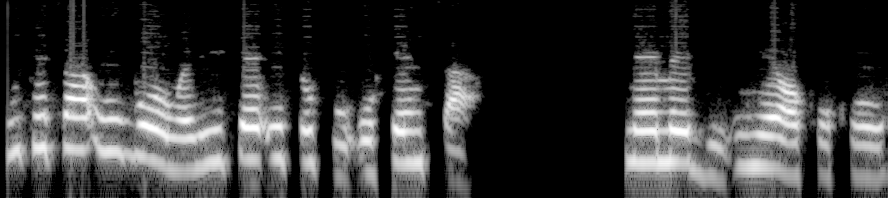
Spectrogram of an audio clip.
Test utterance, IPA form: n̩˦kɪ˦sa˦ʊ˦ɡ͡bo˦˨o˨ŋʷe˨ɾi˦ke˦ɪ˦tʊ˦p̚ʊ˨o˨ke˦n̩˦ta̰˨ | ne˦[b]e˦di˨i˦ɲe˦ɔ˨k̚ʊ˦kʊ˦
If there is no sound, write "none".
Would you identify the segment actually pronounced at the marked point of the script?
m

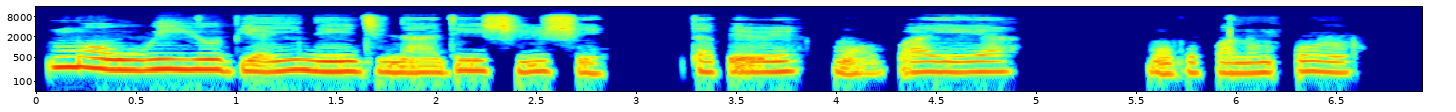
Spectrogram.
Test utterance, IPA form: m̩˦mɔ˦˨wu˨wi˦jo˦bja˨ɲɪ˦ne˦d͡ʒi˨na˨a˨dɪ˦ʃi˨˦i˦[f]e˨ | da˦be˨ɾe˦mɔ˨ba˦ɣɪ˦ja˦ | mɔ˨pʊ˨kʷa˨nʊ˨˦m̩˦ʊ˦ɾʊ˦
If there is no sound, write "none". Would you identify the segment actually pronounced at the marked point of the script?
ʃ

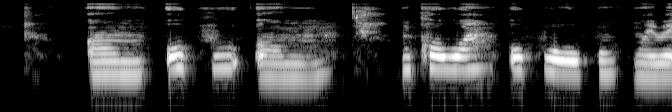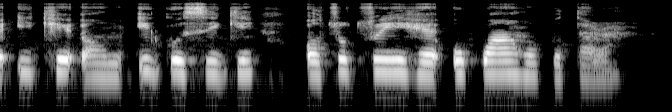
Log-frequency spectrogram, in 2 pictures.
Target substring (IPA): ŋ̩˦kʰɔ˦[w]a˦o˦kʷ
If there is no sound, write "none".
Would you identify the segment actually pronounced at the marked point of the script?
w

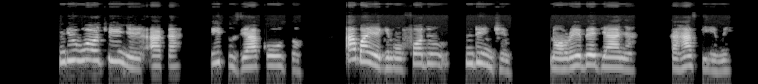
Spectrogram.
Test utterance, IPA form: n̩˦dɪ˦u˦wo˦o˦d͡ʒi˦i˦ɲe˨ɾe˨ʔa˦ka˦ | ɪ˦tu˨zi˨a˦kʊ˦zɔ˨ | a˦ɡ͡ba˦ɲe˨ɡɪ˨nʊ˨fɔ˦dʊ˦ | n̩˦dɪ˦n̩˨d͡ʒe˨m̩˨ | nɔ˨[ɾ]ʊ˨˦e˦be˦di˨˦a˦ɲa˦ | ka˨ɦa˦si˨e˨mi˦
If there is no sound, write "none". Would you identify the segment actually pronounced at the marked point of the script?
ɾ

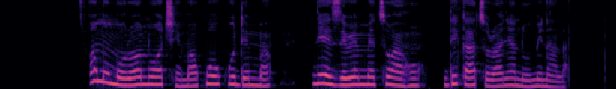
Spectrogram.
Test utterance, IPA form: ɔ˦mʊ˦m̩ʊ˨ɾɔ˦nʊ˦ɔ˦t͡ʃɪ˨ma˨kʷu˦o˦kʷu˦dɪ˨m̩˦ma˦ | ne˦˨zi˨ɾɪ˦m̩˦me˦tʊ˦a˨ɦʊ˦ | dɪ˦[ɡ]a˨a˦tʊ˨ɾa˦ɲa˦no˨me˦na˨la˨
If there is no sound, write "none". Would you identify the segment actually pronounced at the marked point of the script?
k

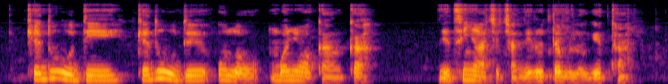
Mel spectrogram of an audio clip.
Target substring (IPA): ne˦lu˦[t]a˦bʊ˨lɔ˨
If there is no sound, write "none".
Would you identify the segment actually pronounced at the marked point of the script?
t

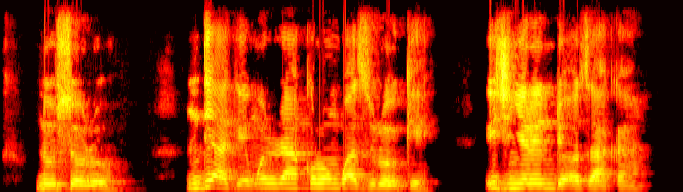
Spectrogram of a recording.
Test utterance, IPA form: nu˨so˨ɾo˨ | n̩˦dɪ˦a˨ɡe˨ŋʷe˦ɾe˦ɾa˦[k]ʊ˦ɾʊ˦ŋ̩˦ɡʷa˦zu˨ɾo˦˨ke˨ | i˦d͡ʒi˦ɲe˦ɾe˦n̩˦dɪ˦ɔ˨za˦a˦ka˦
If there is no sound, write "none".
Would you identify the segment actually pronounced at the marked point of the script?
k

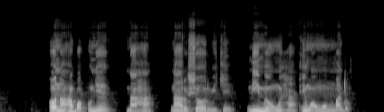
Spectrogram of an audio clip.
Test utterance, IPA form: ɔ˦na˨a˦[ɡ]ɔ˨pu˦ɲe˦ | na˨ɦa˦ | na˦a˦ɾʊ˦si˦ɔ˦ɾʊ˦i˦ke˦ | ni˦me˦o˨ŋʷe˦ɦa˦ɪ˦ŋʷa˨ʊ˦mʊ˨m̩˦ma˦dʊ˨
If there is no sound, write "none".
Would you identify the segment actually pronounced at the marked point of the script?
ɡ͡b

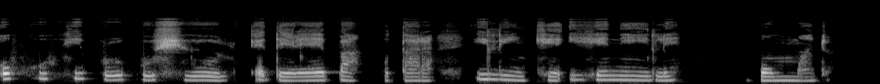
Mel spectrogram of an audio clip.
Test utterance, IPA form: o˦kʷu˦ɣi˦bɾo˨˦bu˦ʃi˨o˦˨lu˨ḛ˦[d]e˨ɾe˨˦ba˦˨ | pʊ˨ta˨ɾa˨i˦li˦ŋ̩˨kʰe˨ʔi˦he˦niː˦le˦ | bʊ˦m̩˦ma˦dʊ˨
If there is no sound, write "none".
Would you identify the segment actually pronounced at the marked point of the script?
d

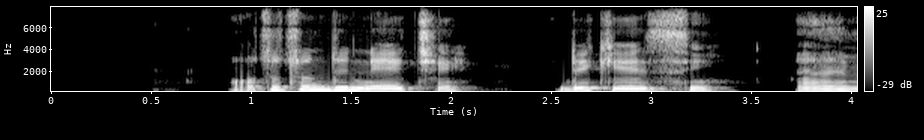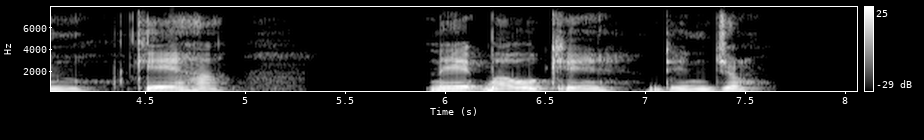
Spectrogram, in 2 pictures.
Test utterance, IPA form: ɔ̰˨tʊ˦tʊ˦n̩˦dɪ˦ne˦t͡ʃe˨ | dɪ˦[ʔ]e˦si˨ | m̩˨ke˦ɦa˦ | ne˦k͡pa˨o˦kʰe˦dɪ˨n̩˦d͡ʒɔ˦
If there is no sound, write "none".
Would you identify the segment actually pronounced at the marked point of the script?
k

